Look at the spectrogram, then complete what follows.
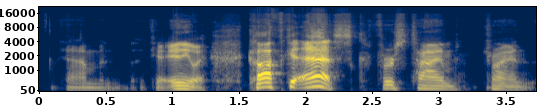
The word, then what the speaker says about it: Kafkaesque: capes how do you say this word it's Kafkaesque they said it enough times in the episode I'm an idiot I didn't realize put two and two together Kafkaesque I'm okay anyway Kafkaesque first time trying saying that first try this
